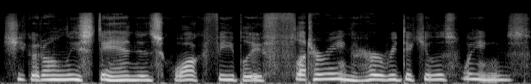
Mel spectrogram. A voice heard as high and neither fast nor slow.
No: high, 215 Hz; slow, 125 wpm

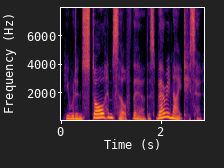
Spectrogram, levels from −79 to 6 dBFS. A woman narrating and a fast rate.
Yes: female; fast, 210 wpm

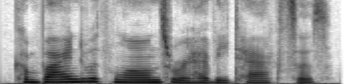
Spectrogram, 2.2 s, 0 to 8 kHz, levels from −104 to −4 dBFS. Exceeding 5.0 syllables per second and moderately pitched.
No: 5.6 syllables/s; high, 215 Hz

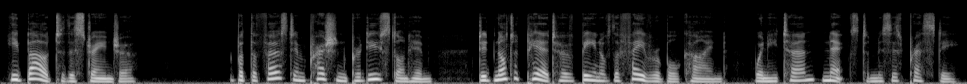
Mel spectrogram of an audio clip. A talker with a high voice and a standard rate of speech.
No: medium, 170 Hz; average, 180 wpm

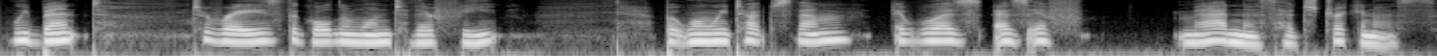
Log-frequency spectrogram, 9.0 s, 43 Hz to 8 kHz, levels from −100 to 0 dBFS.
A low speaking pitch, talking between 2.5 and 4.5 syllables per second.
No: medium, 170 Hz; 4.4 syllables/s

